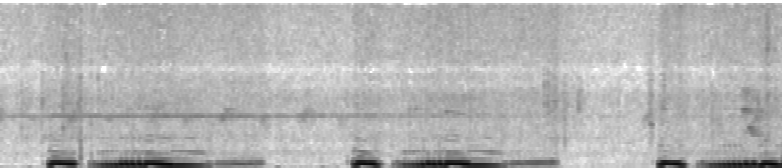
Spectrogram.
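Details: Spotted dove cooing loudly and close: three phrases, each a short opening note followed by a longer rolling, wavering coo that falls slightly at the end, repeated about every three seconds.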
